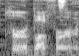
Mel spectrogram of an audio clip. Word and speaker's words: Kirbopher: Kirbopher. Like Christopher, except Kirby.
